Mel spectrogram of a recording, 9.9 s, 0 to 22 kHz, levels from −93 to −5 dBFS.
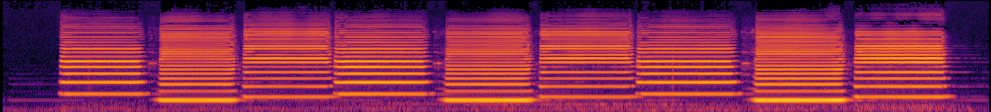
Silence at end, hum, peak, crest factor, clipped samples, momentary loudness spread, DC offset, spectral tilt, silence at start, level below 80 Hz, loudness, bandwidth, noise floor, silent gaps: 0.35 s; none; -8 dBFS; 12 dB; under 0.1%; 6 LU; under 0.1%; 0 dB/octave; 0.6 s; -58 dBFS; -18 LUFS; 17 kHz; -57 dBFS; none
